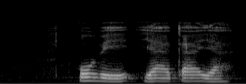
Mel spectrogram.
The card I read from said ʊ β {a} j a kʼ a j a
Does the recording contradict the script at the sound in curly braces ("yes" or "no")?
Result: yes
